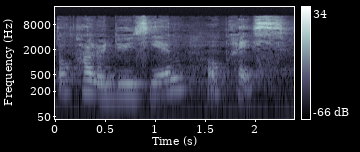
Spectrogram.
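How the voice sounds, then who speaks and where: A woman's voice: lowish voice, fairly even intonation, slow, mellow, a little hiss or hum. Woman with a head cold, echoey room. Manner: affectionate, calls viewers darlings, repeats and restarts. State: stuffy from a cold. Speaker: YouTube channel host. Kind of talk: home remedy tutorial. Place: home, indoors.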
